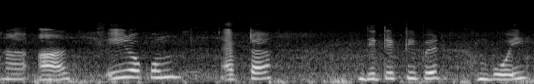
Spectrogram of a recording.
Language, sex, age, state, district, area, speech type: Bengali, female, 45-60, West Bengal, Kolkata, urban, spontaneous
